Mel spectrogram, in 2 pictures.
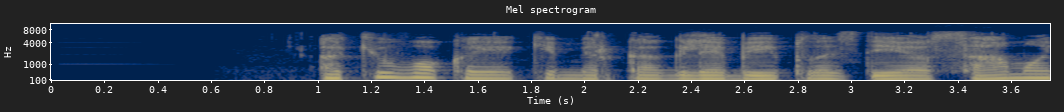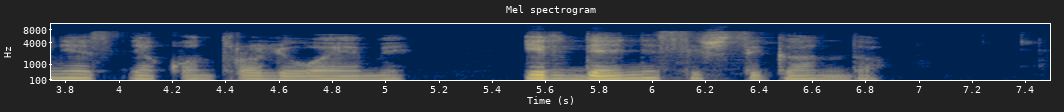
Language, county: Lithuanian, Alytus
